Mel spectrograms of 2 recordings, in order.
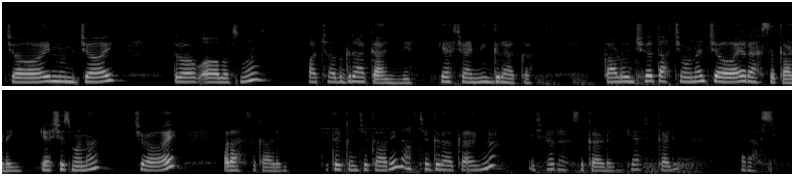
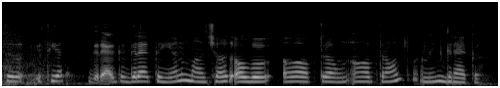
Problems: constant background noise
